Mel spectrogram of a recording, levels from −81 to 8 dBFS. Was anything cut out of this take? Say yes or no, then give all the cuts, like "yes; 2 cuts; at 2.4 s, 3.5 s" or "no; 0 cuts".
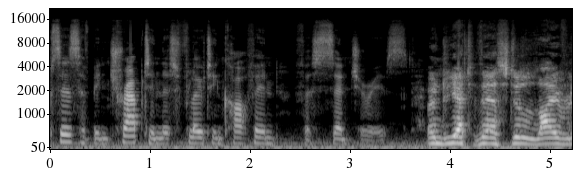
no; 0 cuts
